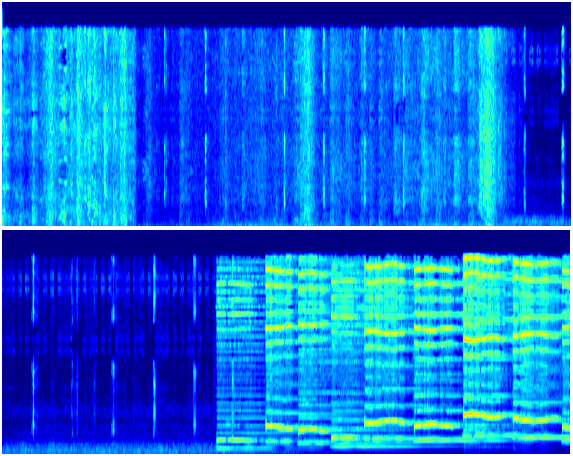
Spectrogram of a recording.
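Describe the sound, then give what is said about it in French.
Interior of a moving passenger train, heard while walking through its carriages: a continuous rumble with rattling clatter and faint rhythmic clicking, and melodic tones enter over it in the last few seconds. “C'est déjà le quatrième wagon que je traverse et toujours aucun passager ni contrôleur. C'est pas possible que je sois seul dans ce train.”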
